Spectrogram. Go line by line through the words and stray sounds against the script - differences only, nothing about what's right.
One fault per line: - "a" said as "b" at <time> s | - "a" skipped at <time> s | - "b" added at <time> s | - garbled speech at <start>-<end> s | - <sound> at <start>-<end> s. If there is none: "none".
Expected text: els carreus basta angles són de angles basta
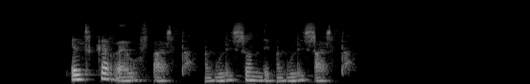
none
